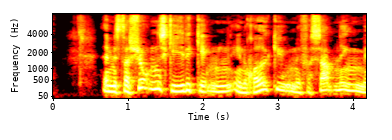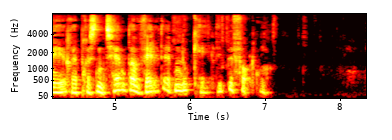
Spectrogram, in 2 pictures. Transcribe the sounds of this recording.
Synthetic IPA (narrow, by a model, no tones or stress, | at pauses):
æðˠminisd̥ʁɑ̈ɕo̝̰ːnn̩sɡ̥eːɾəɡ̥en̰m̩e̝nʁɒð̞ˠɡ̥iːʊənəfɒ̽sɑ̈m̰le̝ŋmeʁɛpʰʁɛsn̩t͡sʰæn̰d̥ɐʋæl̰d̥æd̥enlo̝kʰɛ̰ːləb̥e̝fɒ̽l̰ɡ̥ne̝ŋ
